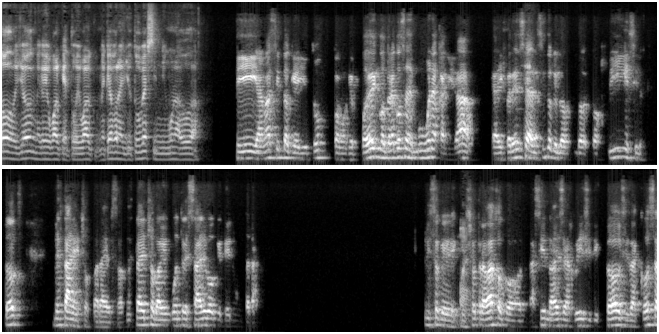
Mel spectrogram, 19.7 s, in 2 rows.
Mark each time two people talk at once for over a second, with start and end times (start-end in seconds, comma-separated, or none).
none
